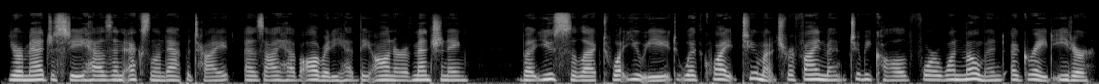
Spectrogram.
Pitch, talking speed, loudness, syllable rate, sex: 205 Hz, 190 wpm, -19 LUFS, 5.4 syllables/s, female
